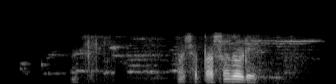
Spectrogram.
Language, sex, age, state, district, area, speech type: Dogri, male, 30-45, Jammu and Kashmir, Reasi, rural, conversation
